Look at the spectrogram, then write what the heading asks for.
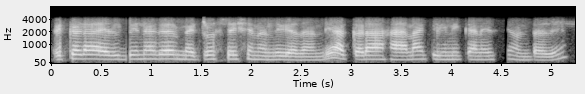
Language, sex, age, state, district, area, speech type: Telugu, female, 18-30, Telangana, Ranga Reddy, urban, conversation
